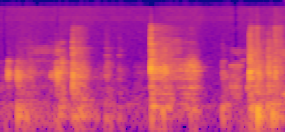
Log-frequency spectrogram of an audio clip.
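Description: Small metal frying pan handled in a home kitchen while a pork burger lunch is prepared, giving a few scattered clanks and scrapes of cookware, close and fairly quiet, with no talk.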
